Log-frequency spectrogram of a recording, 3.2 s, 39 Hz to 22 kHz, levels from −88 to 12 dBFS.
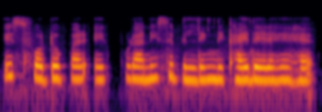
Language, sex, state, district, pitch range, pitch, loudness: Hindi, female, Assam, Kamrup Metropolitan, 250-270 Hz, 255 Hz, -16 LUFS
